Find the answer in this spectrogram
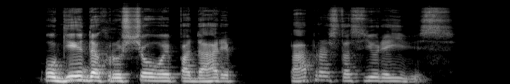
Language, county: Lithuanian, Panevėžys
